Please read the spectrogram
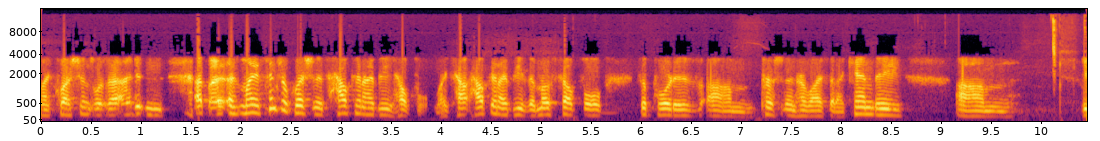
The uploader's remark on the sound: Take phone cals on the topic.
